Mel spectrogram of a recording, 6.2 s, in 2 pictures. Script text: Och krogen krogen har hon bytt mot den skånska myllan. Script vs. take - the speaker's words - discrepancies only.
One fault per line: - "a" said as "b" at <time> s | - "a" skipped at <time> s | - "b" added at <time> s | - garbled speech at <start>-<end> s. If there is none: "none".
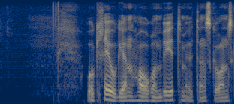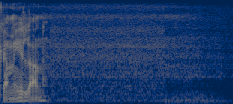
- "krogen" skipped at 1.8 s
